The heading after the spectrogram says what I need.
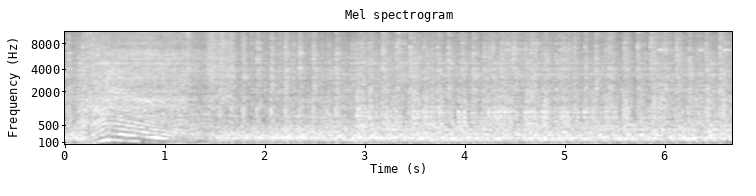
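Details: Stihl two-stroke that died when revved, suspected blocked exhaust, after clearing oily muck from the exhaust and refitting it: picks up from a falling whine into a fast, crisp high buzz that holds steady; normal revving, now revs freely.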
